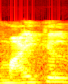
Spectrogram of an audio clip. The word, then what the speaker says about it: Michael: সো মাইকেল বানানটাও তাই, মাইকেল MICHAEL, MICHAEL, অ্যাল, মাইকেল, এরকম মানে উচ্চারণটা হবে আর কি।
